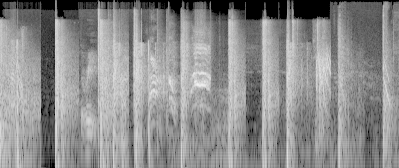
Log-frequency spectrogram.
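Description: Custom gunshot effects for a strong-arm weapon in a Gun vs Gun film, a string of sharp, loud close-up bursts in uneven rhythm with brief silences between, and a few spoken words near the start.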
